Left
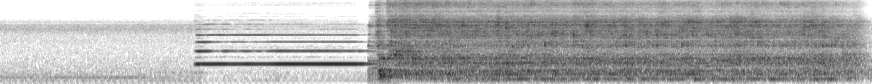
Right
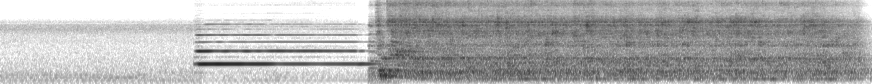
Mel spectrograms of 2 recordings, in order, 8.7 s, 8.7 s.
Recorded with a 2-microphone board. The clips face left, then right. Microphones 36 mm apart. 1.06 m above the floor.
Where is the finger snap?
No finger snap in this recording.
